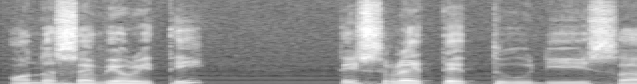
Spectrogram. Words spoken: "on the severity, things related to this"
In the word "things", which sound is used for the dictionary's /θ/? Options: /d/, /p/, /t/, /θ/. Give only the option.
/t/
